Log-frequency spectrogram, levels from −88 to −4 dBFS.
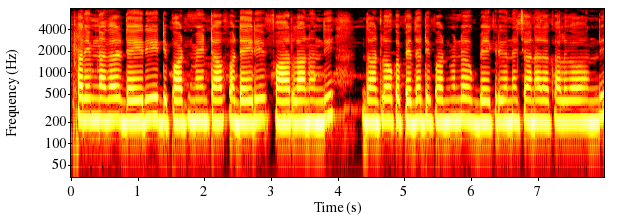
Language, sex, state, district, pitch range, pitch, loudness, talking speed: Telugu, female, Andhra Pradesh, Anantapur, 205-215 Hz, 205 Hz, -16 LUFS, 125 wpm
